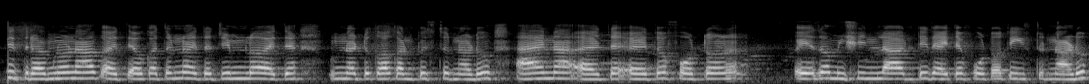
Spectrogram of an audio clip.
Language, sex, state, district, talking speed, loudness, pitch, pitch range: Telugu, female, Andhra Pradesh, Krishna, 90 wpm, -18 LUFS, 260 Hz, 255-270 Hz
